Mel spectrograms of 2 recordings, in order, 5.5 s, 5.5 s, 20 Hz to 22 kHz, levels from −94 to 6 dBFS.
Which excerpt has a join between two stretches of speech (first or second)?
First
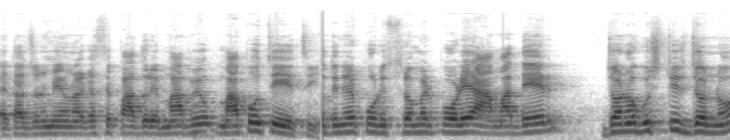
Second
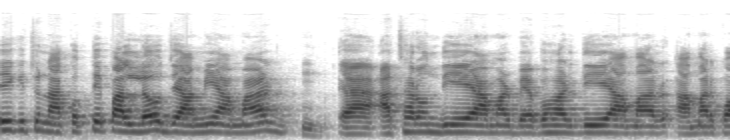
first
